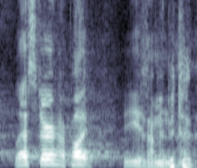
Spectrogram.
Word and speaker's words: Leicester: How do you say is that Lester? Lester. Lester.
